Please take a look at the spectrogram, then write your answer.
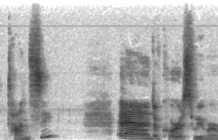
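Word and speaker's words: Tânisi: cree do you remember how to say it tanzi and of course we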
